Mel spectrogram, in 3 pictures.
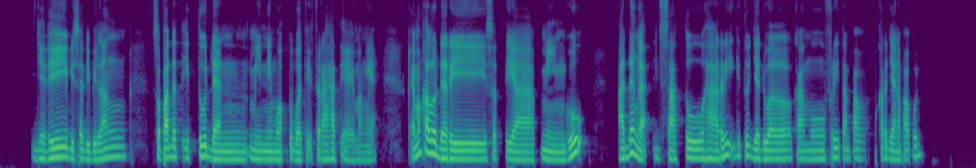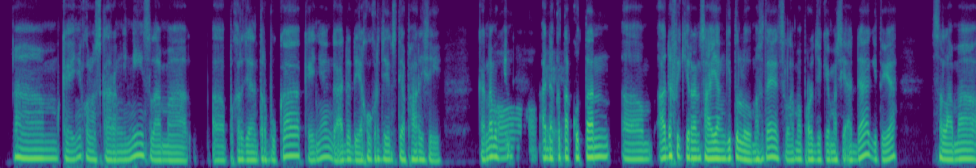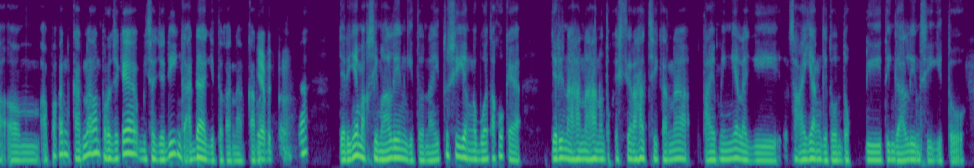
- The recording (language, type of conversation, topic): Indonesian, advice, Bagaimana cara menemukan keseimbangan yang sehat antara pekerjaan dan waktu istirahat setiap hari?
- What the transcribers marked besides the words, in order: in English: "free"; tapping; in English: "timing-nya"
